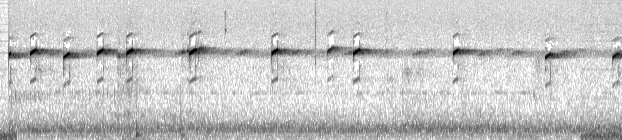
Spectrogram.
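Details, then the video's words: Northern spring peepers, small frogs about an inch long, give high, piercing whistled peeps, several callers overlapping over a low rumble; the call can carry over a mile on clear, low-wind nights. "now what was that sound well that high-pitched whistling was a small frog called the northern spring peeper okay and"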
